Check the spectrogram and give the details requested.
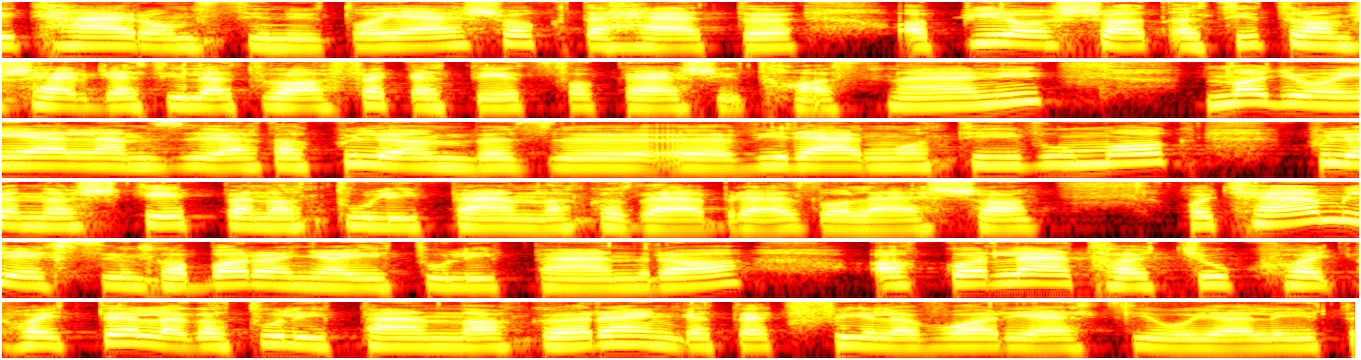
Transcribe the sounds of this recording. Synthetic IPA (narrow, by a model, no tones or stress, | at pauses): ikhaːɾo̞msiːnyt̪o̞jaːʃo̞kt̪ɛɦaːt̪ɒpiɾo̞ʃɒt̪ɒt̪sit̪ro̞mʃɛrɡɛt̪ilːɛt̪ʋɛɒfɛkɛt̪eːt̪so̞kaːʃit̪hɒsnaːlninɒɟo̞njɛlːɛmzøːɛkɒkylø̞mbø̞zøːviɾaːɡmo̞t̪iːvumo̞kːylø̞nø̞ʃkeːpːɛnɒt̪ulipaːnːɒkɒzaːbraːzo̞laːʃɒho̞chɒɛmleːksyŋkɒbɒɾɒɲɒjit̪ulipaːnrɒɒkːo̞rlaːt̪hɒcːukho̞ɟɦo̞ct̪eːnlːɛɡɒt̪ulipaːnːɒkrɛŋɡɛt̪ɛkfeːlɛvɒɾiaːt̪sijoːjɒleːt̪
